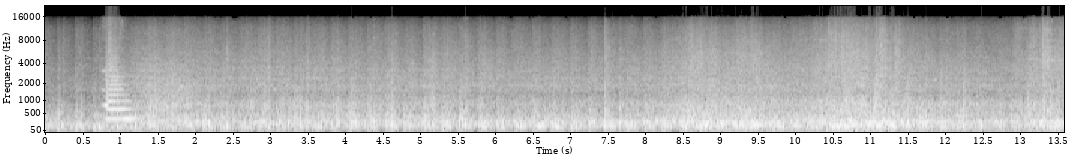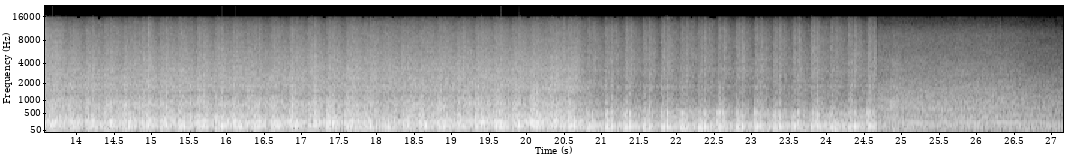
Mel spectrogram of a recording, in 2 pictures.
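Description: Express passenger train running fast, heard from on board: a loud rumble with rapid wheel clatter over the rail joints. A short horn blast sounds about a second in. The rattle swells twice in the middle and drops away sharply near the end.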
